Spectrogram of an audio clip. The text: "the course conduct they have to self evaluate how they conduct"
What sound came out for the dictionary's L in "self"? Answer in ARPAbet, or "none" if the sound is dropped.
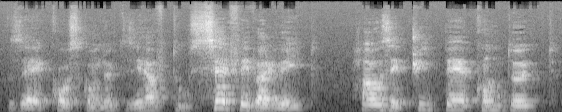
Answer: L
